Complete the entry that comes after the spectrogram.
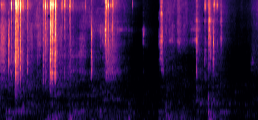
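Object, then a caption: Bar of soap cut with a blade. A green-handled utility blade carves into a dry, solid green Old Spice bar soap. Crisp, bright scraping and crackling bursts come in irregular strokes, with short quiet gaps between cuts.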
